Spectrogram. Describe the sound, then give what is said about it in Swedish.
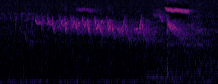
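Birds chirp and twitter continuously outdoors in sunshine beside the slow-flowing Snappertuna river, in quick, high repeated notes, over a low rumbling background with a brief sharp tick near the end. “Solen skiner och fåglarna kvittrar och föreningens kaffekokare puttrar.”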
